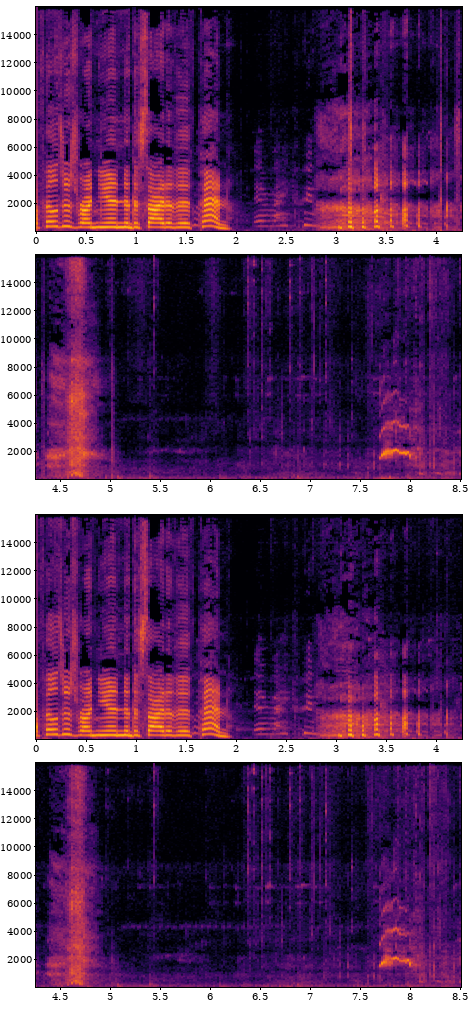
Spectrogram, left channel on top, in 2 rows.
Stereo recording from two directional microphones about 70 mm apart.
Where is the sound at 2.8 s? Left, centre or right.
Centre.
